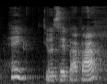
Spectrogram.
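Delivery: usual speaking voice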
